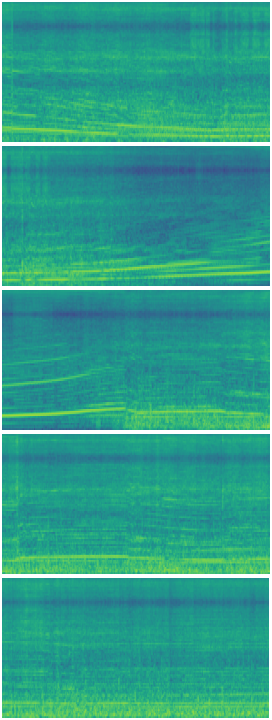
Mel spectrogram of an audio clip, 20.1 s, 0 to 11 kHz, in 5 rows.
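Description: Yamaha YZF-R6 inline-four sportbike engine heard from onboard at speed. The revs fall over the first few seconds as the bike slows for a bend, stay low, then climb until an upshift about halfway through. The engine then runs fairly steady at high revs and rises again near the end, under heavy wind noise on the microphone.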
